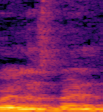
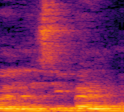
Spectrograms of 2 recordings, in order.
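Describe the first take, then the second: First: "वैलेंस band" with the first word ending on a plain s; valence variant. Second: "वैलेंसी band" with an added -ee ending on the first word; valency variant. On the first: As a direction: say "वैलेंस", two syllables with no final -ee. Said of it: "कुछ लोग वैलेंस band बोलते हैं". ("वैलेंस" के अंत में सिर्फ़ "स" का उच्चारण) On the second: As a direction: say "वैलेंसी", three syllables ending in -see. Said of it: "कुछ लोग वैलेंसी बैंड बोलते हैं". ("वैलेंसी" के अंत में "सी" का उच्चारण) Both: Shown as a demonstration.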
